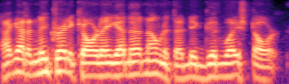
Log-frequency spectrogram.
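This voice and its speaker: A man's voice: mid-range voice, racing, no room sound. A man in his fifties chatting casually as a guest in a group conversation. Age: 50s. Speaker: livestream guest. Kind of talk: casual chat. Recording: dull lo-fi dry sound.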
